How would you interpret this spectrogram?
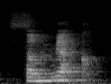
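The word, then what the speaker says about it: सम्यक्: ऐसे ही सम्यक, इस सम्यक में क जो है वह हलंत है अंत में, म तो आधा है ही लेकिन क भी हलंत है, अतः सम्यक, सम्यक नहीं सम्यक। तो सम्यक इस प्रकार से इसका उच्चारण होना चाहिए।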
